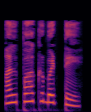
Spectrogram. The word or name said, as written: ಅಲ್ಪಾಕಬಟ್ಟೆ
